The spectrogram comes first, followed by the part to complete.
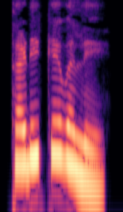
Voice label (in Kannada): "ತಡಿಕೆವಲೆ", Kannada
